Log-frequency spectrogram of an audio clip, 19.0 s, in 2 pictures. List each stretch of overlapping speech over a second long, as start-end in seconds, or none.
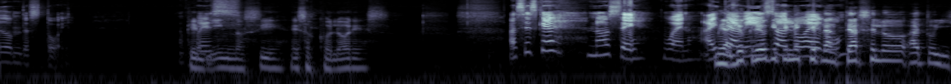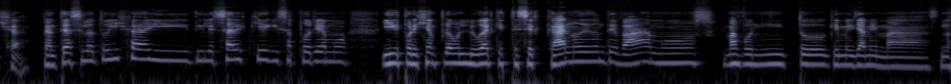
7.1-8.4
